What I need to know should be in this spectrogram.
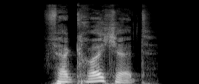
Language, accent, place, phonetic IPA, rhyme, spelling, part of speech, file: German, Germany, Berlin, [fɛɐ̯ˈkʁœçət], -œçət, verkröchet, verb, De-verkröchet.ogg
- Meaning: second-person plural subjunctive II of verkriechen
